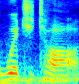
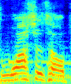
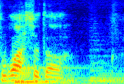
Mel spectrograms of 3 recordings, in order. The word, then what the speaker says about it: Ouachita: Back in Texas, everybody pronounces it Wichita, but really, it's Ouachita. Ouachita. Washita. How would you pronounce it? Ouachita. Ouachita. It's Ouachita Baptist University. Get it right. It's Washita, people. It's Washita.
